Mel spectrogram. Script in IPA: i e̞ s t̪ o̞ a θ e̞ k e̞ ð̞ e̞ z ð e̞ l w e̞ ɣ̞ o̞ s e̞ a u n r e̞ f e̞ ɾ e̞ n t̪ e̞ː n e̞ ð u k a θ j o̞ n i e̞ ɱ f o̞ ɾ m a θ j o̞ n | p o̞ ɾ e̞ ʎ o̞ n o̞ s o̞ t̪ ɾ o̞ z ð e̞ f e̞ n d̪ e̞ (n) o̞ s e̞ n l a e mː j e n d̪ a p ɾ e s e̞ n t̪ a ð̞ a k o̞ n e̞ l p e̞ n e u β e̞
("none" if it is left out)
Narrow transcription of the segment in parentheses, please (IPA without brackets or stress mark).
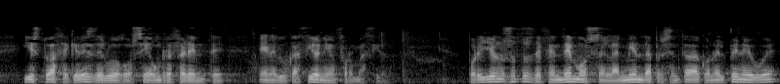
m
